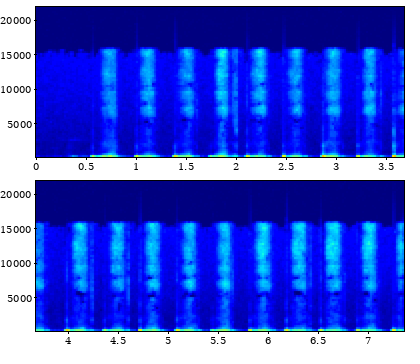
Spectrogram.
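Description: A green wooden colored pencil, held by the fingertips, makes short shading strokes across a flat spiral-bound sketchbook page. A steady series of brief, dry scratching rubs repeats at a moderate, slightly uneven pace. Each stroke is soft and low-weighted, with a faint bright edge, and stops dead without any ring.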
